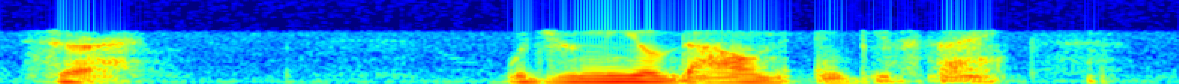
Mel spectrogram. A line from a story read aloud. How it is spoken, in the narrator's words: The boy hoarsely whispered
